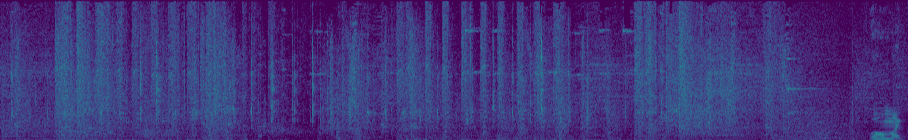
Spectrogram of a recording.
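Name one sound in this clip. Fast clashing and zapping combat sound effects play.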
